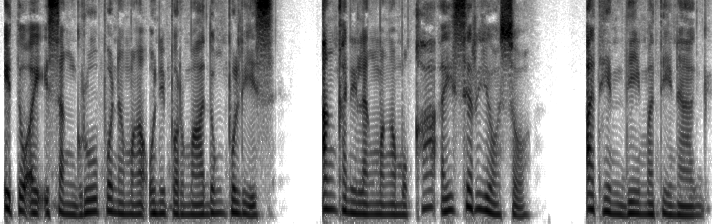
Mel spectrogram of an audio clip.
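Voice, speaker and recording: A woman's voice: very deep voice, moderate pace, mellow, no echo, studio quality. A woman with a Filipino accent narrating a scripted dramatic story.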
